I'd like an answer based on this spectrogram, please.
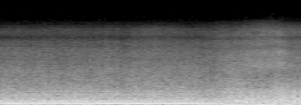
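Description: Boat engine running under way, a steady low drone mixed with wind on the microphone and rushing water. About three seconds in, the drone drops away and rougher wind and water noise takes over.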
